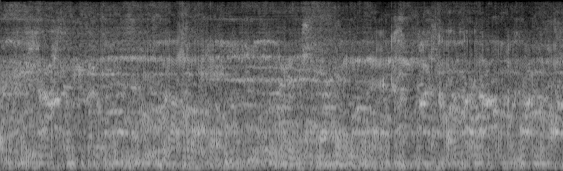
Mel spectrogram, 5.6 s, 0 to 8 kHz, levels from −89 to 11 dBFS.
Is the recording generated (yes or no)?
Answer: yes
